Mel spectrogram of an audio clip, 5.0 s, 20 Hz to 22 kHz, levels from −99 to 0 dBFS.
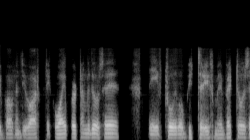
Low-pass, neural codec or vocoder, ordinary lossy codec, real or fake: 5.4 kHz; codec, 16 kHz, 0.5 kbps, X-Codec, HuBERT features, trained on LibriSpeech; none; fake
